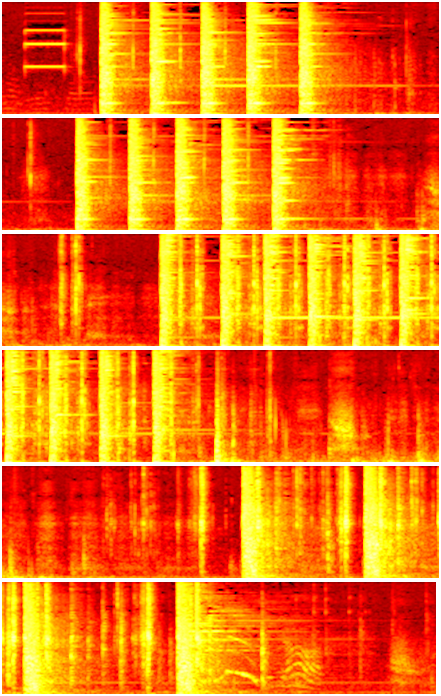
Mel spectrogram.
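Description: A shot-timer beep, then a revolver fired in two runs of five shots, each shot followed by the ring of a hit steel target, then a lever-action rifle fired quickly about ten times with steel ringing, and a final group of heavier gunshots.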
